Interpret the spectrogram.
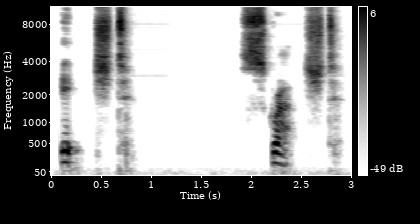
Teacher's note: You will notice in these examples that we don't pronounce the e sound at all. The t is almost like an extra consonant that links directly to the consonant before it. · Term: t sound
